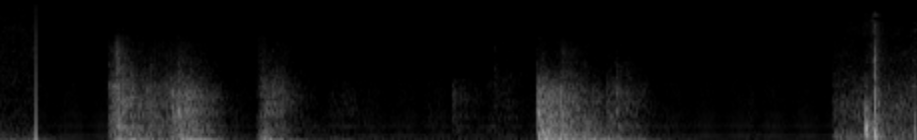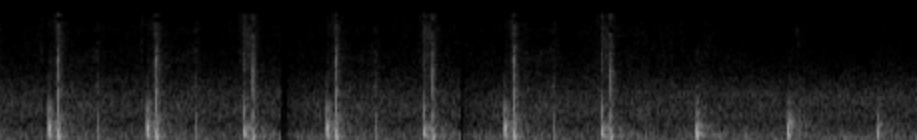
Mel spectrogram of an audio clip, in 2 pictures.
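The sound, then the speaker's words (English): A few heavy thuds, then a steady run of crisp, evenly spaced footsteps of a woman coming home in the evening down a hallway, each step a sharp click, with no one speaking. “coming down the hall. I hear that every evening when she comes home.”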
